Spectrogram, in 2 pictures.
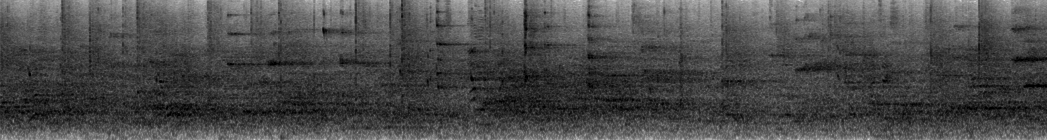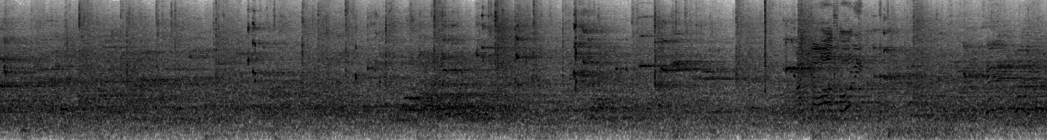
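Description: Badminton rackets striking shuttlecocks, frequent sharp clicks echoing through a large sports hall over steady background chatter of many players.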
